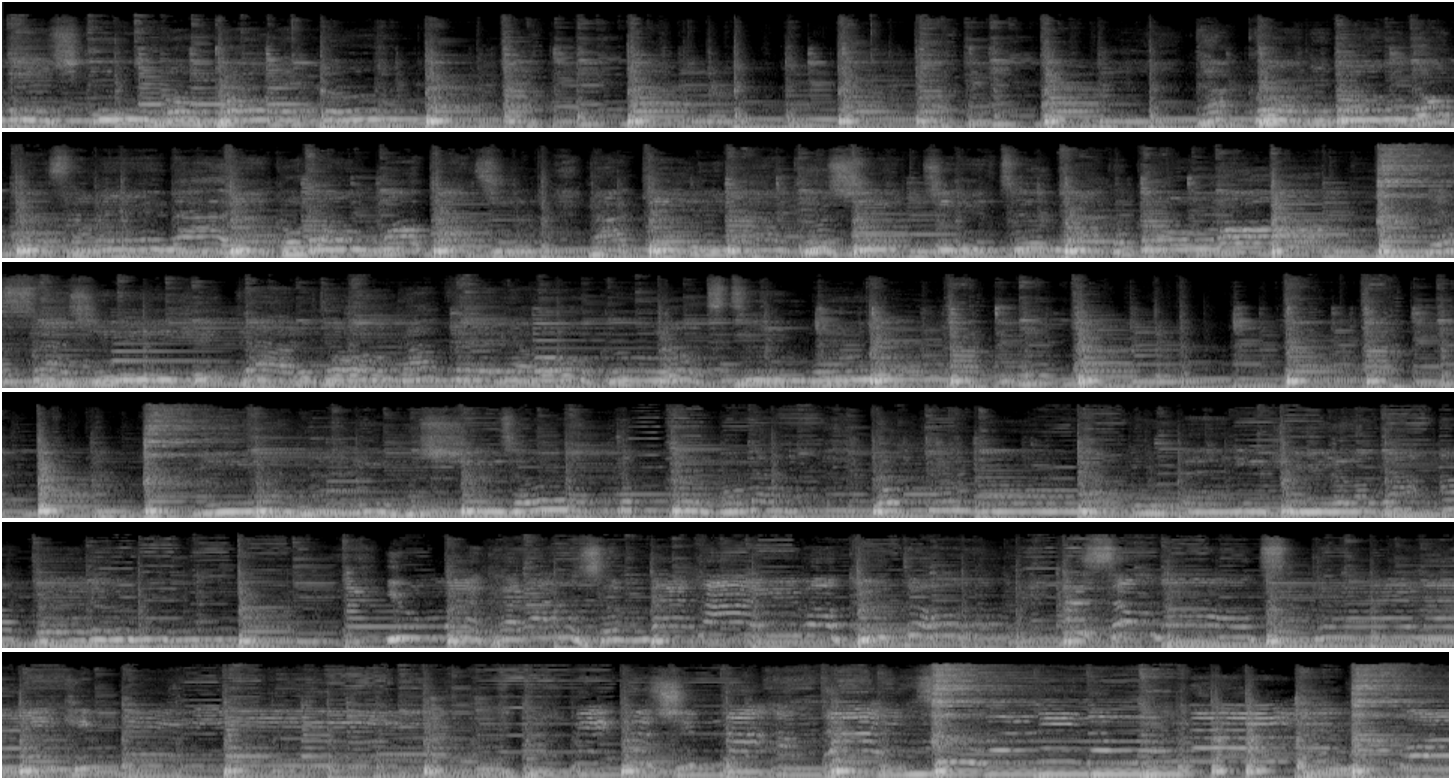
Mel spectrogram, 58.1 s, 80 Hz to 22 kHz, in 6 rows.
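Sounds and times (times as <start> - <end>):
woman singing into a microphone: 0.0 - 3.8, 7.3 - 27.0, 30.0 - 58.0
acoustic guitars strummed: 0.0 - 58.0.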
